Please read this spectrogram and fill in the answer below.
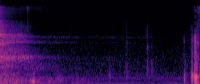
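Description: Near silence with a few faint, short clicks from hands handling a hard plastic toy vehicle.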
